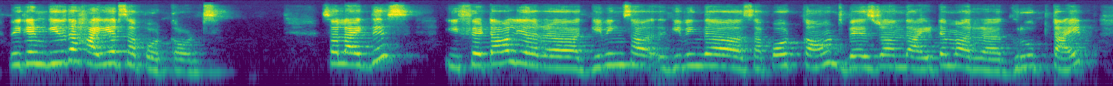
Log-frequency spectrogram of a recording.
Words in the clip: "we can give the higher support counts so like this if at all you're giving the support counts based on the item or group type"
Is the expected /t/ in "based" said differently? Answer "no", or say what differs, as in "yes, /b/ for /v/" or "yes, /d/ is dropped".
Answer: no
